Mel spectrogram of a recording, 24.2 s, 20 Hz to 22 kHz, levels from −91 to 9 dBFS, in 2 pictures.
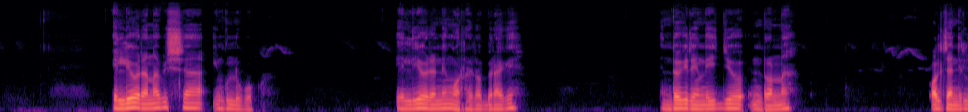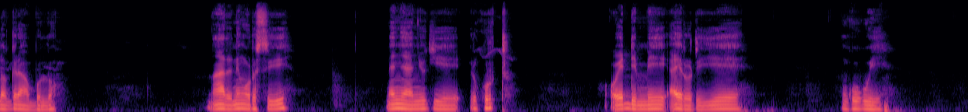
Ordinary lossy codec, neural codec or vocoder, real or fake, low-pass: Opus, 64 kbps; none; real; 19.8 kHz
